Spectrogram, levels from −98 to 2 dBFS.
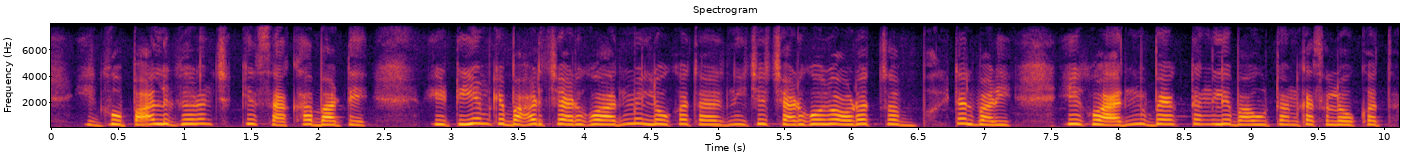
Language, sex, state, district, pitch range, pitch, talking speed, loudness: Bhojpuri, female, Bihar, East Champaran, 300-345 Hz, 325 Hz, 180 wpm, -19 LUFS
